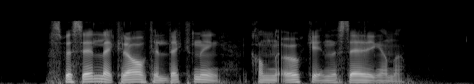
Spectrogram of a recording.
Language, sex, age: Norwegian, male, 19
